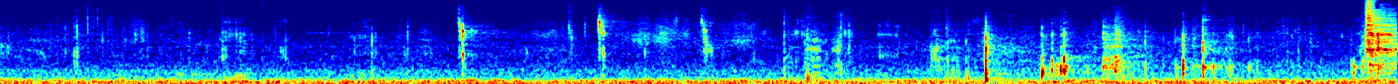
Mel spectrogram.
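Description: A person biting into and chewing a fried snack close to the microphone, with scattered sharp mouth clicks and crunches.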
